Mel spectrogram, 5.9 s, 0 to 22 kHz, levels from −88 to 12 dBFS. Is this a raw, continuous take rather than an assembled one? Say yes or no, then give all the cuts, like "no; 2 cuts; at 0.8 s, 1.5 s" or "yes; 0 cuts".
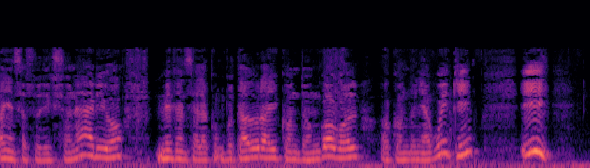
yes; 0 cuts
